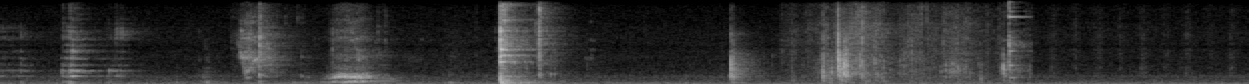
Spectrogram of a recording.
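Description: Drinking from a stainless steel water bottle: a few swallows among knocks and clinks of the metal bottle and its screw cap. The loudest is a sharp knock about two and a half seconds in.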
